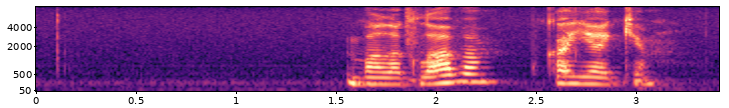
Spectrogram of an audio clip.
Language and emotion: Russian, neutral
